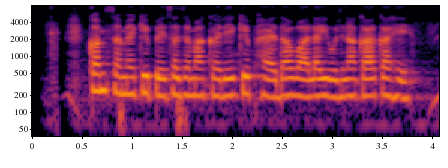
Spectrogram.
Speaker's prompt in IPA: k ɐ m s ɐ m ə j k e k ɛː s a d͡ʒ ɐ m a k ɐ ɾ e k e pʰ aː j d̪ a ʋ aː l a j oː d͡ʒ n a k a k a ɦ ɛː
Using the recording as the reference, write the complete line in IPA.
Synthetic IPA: k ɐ m s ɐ m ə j k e p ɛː s a d͡ʒ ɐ m a k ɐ ɾ e k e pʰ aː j d̪ a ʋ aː l a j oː d͡ʒ n a k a k a ɦ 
